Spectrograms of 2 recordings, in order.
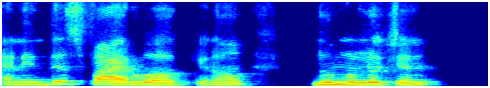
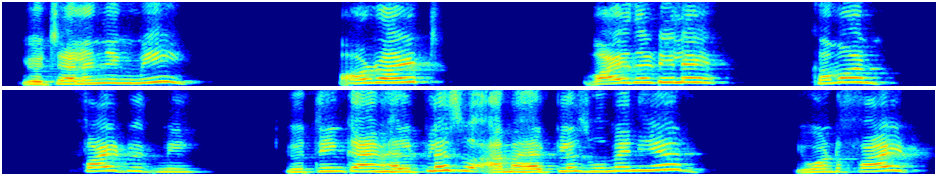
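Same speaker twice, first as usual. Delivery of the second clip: much higher, taunting dare; defiant challenge; 6 semitones higher than usual. Acted. Devi taunts Dhumralochan to fight her, high defiant dare. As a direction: goad him into fighting. Goddess taunts the demon general.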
